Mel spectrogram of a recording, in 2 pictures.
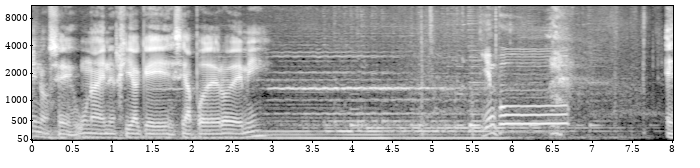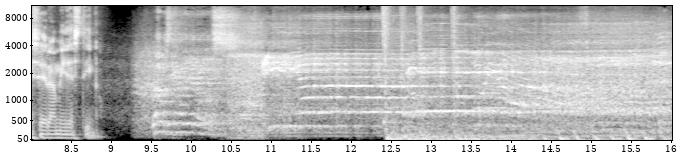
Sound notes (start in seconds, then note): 0.1 speaking in Spanish; 5.9 trainer speaking in Spanish; 9.9 cage announcer speaking in Spanish; 13.9 crowd cheering and whistling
